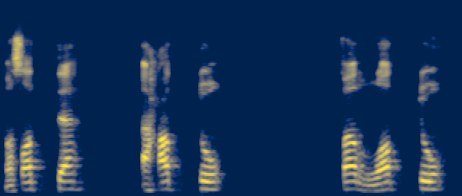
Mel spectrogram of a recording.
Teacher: ويلاحظ هنا عدم وجود شدة على حرف التاء، لأن الإدغام من قبيل الإدغام الناقص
